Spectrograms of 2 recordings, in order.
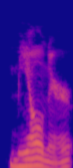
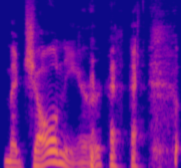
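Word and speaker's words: Mjölnir: So what it does is on reveal, shuffle Stormbreaker into your deck, and then Stormbreaker, similar to Mjolnir, or as I pronounced it when I was a child, Mjolnir, on reveal, double Beta Ray Bill's power.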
